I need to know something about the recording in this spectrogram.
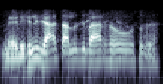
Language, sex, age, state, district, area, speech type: Odia, male, 45-60, Odisha, Sambalpur, rural, conversation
